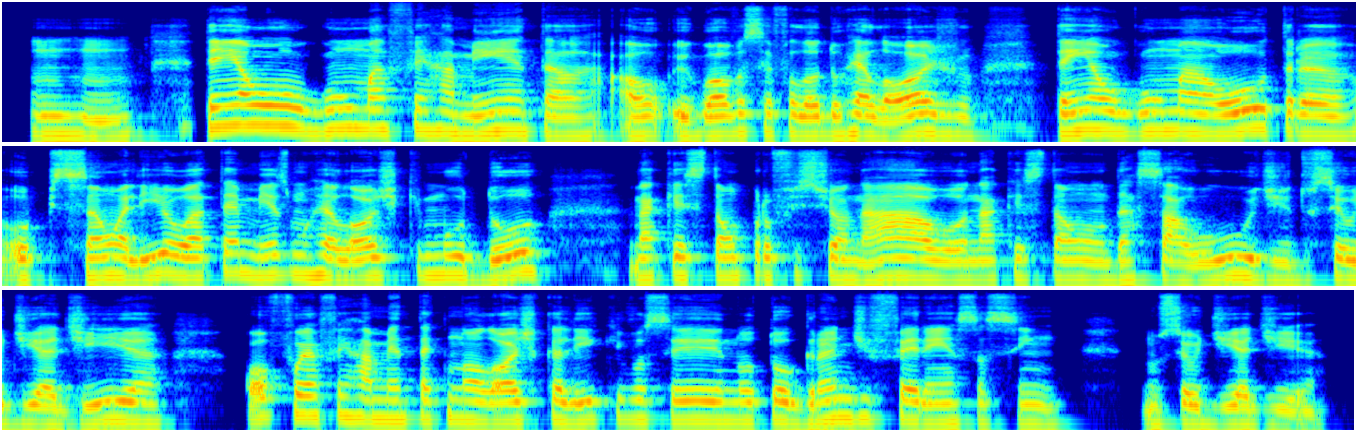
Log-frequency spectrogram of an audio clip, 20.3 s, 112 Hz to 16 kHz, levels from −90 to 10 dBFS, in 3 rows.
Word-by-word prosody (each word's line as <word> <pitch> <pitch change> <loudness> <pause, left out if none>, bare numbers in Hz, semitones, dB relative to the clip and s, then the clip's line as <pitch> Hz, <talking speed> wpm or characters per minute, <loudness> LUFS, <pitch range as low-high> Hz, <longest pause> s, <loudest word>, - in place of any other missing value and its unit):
Uhum. 140 -3 -5 0.3
Tem 200 +2 +5
alguma 185 -3 +2
ferramenta 160 -5 -2
a - - -3 0.2
igual 140 +1 +4
você 155 +1 -4
falou 140 -3 +1
do 140 - -3
relógio, 140 0 +4 0.4
tem 160 +2 +3
alguma 165 -2 0
outra 150 -3 +3
opção 150 +1 0
ali, 150 +5 +2
ou 165 - +4
até 155 +4 +2
mesmo 170 0 -4
relógio 155 -1 +2
que - - -14
mudou, 165 +3 0 0.4
na 150 - 0
questão 155 0 -2
profissional 155 -2 +2
ou 135 0 0
na 135 +1 -1
questão 140 -2 -4
da 130 +1 -4
saúde 130 +2 -1
do 125 - -13
seu 145 0 -1
dia 135 -1 -1
a - - +1
dia? 145 +4 -1 0.4
Qual - - +1
foi 190 +2 +2
a - - -5
ferramenta 165 -3 -3
tecnológica 160 -1 +1
ali 150 0 +1
que 155 +2 -14
você 160 -1 -1
notou 150 +1 -1
grande 155 +5 -1
diferença, 145 -3 -1
assim, 140 -2 -7 0.4
no - - -8
seu 140 +1 -1
dia 130 0 -1
a - - -1
dia? 120 -3 -8
155 Hz, 150 wpm, -22 LUFS, 140-165 Hz, 0.4 s, Tem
